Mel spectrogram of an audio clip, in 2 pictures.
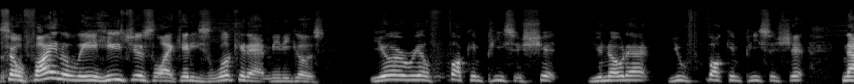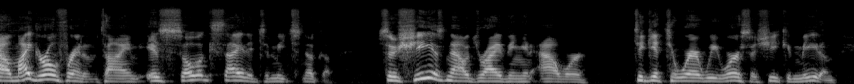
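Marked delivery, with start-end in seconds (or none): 3.7-8.1 mock belligerent drunk voice, higher pitch. Retelling what Snookup said to him, imitating drunk Snookup. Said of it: "he's hammered and he's belligerent".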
